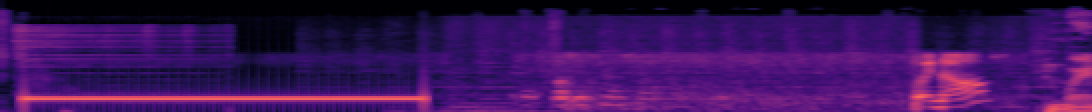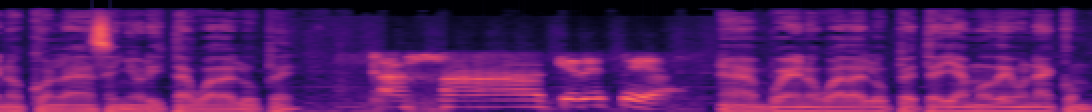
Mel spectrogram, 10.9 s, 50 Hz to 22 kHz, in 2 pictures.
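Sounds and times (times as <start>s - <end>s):
telephone dial tone: 0.1s - 2.2s
speech: 2.8s - 3.8s, 4.6s - 10.9s.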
